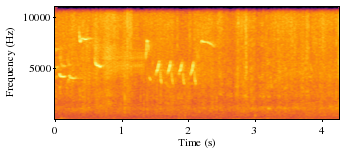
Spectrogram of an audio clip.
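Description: Small songbirds chirping and singing, with a quick run of four short notes about one and a half seconds in, over a steady low rumble.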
